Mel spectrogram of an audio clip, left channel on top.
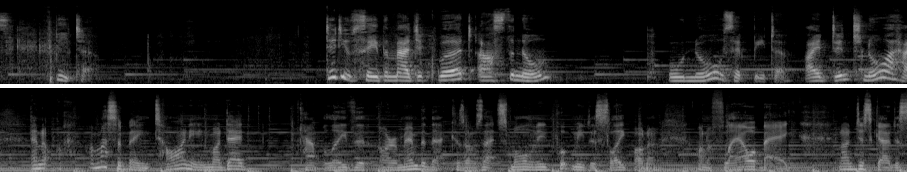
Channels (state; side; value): different; both; correlation 0.00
